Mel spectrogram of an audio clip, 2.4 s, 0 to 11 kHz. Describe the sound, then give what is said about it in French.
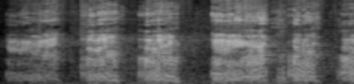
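A sow grunts harshly while four men drag her into a courtroom. A few rough, growling grunts come one after another in a steady rhythm, loud and alone. “La truie est alors traînée dans la salle de justice, maintenue par 4 hommes.”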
